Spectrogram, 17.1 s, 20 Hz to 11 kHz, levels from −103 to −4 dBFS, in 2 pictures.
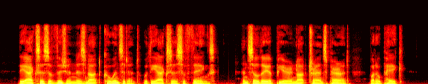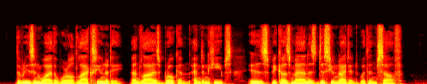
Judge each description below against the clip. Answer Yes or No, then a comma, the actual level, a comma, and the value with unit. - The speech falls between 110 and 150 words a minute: Yes, average, 140 wpm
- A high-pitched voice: No, very low, 95 Hz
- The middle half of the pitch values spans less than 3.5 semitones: Yes, narrow, 2.5 semitones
